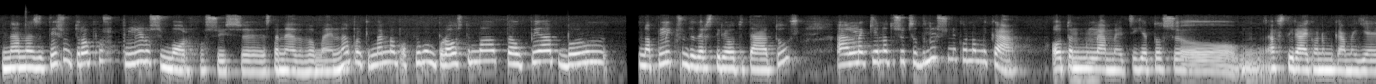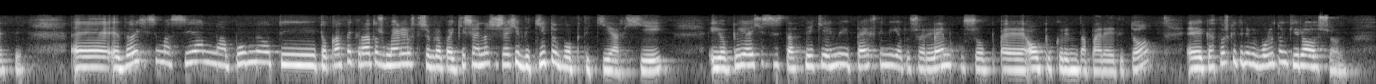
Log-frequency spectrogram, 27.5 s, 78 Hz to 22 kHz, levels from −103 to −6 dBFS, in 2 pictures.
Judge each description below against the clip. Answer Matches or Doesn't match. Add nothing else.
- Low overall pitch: Doesn't match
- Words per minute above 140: Matches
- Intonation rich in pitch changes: Matches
